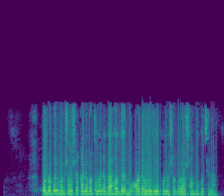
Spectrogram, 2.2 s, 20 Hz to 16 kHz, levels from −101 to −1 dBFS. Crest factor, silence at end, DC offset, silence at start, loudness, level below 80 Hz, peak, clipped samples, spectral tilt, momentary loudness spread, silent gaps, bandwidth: 16 dB; 0.05 s; under 0.1%; 0.45 s; -28 LUFS; -50 dBFS; -12 dBFS; under 0.1%; -5 dB/octave; 5 LU; none; 8 kHz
